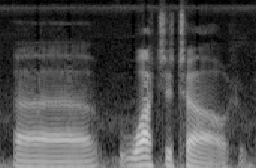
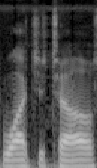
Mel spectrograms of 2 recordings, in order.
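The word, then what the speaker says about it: Ouachita: earth box is a watch at all pronounced watch it all starts with a q qu a CH ITA and I've grown them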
